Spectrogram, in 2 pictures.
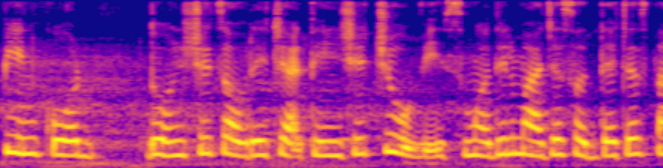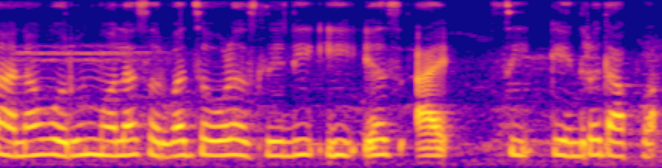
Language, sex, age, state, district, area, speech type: Marathi, female, 18-30, Maharashtra, Amravati, rural, read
